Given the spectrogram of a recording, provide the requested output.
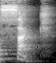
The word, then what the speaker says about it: sac: Sauf L, C, F, R. Então essas a gente vai pronunciar, tá? Pardon, excusez-moi. Então vamos lá. O exemplo, primeiro exemplo, un sac.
